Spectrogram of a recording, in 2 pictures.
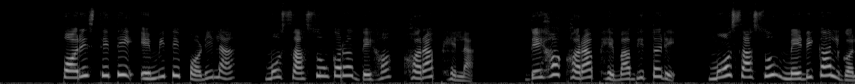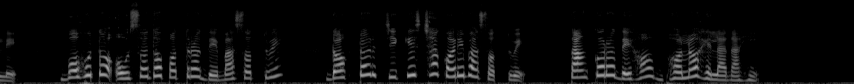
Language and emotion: Odia, neutral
